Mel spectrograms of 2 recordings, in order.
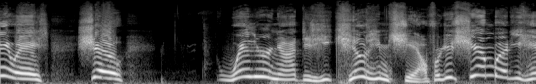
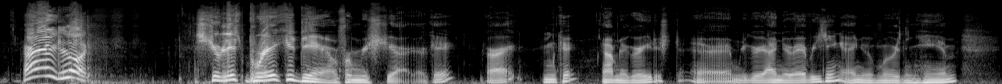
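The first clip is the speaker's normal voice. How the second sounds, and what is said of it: Imitates another person's voice. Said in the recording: “my Trump impersonation ... That was pretty spot on.”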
